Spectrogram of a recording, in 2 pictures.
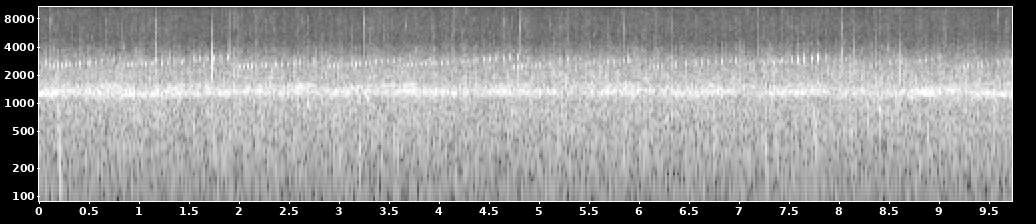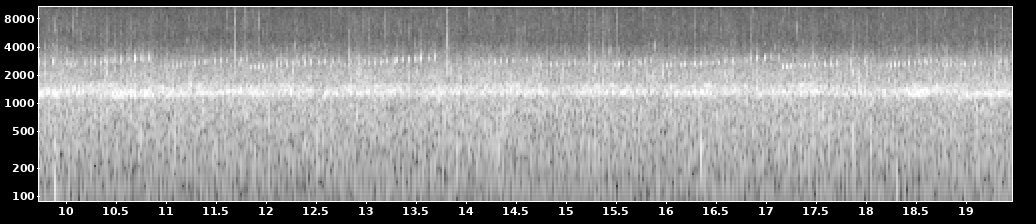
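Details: Frogs calling at a river campsite under light rain; a dense, constant shrill chorus with regularly repeated short rising pulse-trains about every second, plus soft scattered raindrop clicks.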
